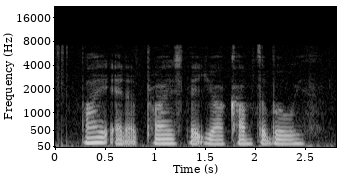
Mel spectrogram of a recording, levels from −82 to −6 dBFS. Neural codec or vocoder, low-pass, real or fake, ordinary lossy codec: none; 7.2 kHz; real; none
